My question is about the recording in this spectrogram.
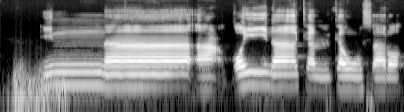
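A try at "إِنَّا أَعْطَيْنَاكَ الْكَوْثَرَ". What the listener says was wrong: Asik. Mantap. Lanjut.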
